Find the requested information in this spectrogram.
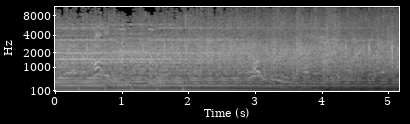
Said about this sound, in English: Somebody clap your hands unto the Lord before you're seated. And lift up a joyful noise before the Lord.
